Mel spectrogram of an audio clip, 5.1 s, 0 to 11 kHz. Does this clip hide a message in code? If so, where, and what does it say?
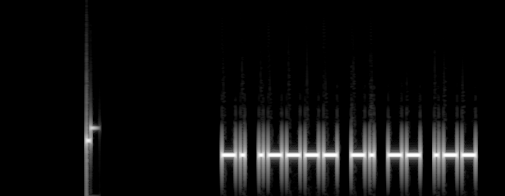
Yes: Morse code from 2.2 to 4.8 s, heard as a keyed tone, about 26 wpm, 700 Hz. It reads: N1NMW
